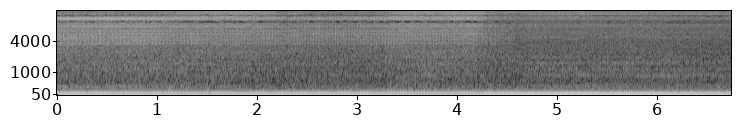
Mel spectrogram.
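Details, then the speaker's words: 1986 Dodge Daytona Turbo Z Shelby Edition after turning in the bottomed-out idle screw; deep, slow, lumpy rumble, idle a little better but still really low; low idle speed. "idle's really low but it's not super obviously we did the whole subframe on this thing but second let's see how it does all those turbo noises are glorious"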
